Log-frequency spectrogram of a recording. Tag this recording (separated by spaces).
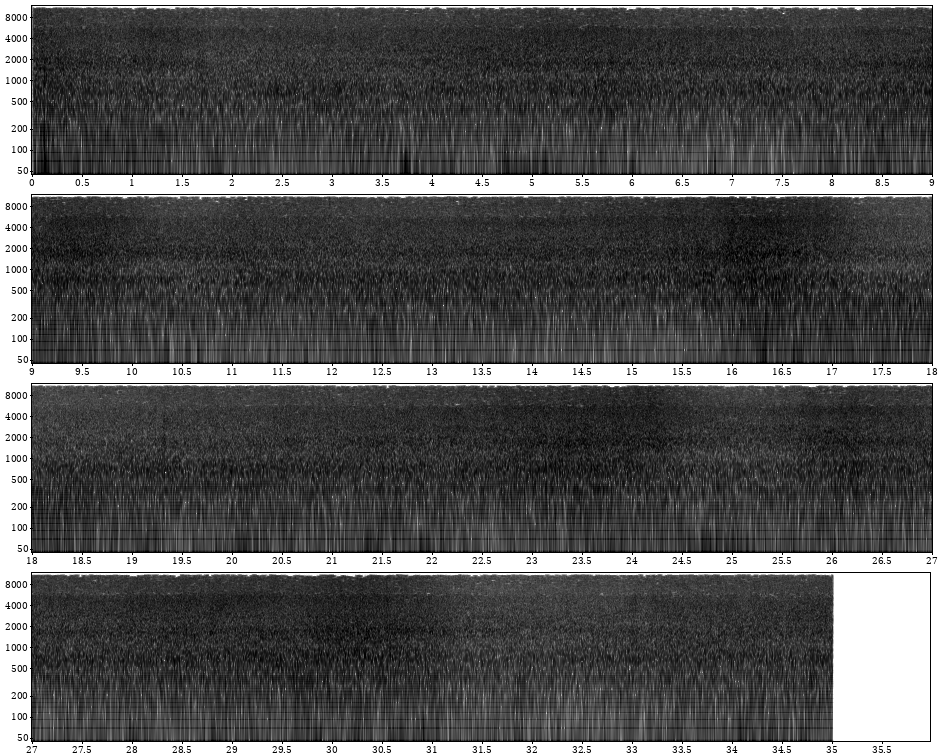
beach coast field-recording foam ocean sea seaside shore surf water waves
